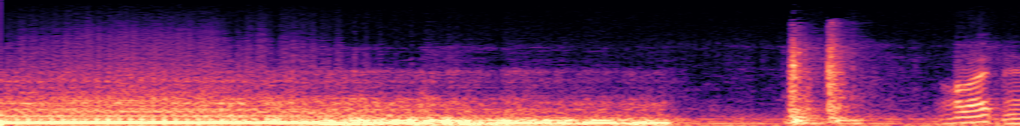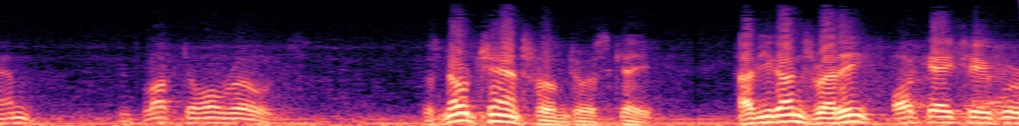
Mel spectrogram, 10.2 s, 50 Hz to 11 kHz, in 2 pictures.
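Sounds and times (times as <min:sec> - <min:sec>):
car engine rumbling as the car slows and stops: 0:00.0 - 0:03.8
speech: 0:06.0 - 0:10.1.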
